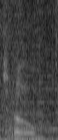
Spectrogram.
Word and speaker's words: tome: I think I'm pronouncing it wrong. I don't think it's tomb. I think it's tome.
